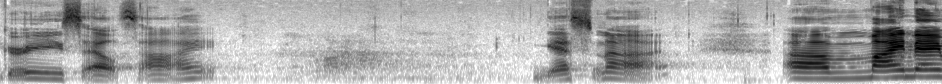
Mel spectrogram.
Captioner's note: audience chuckles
